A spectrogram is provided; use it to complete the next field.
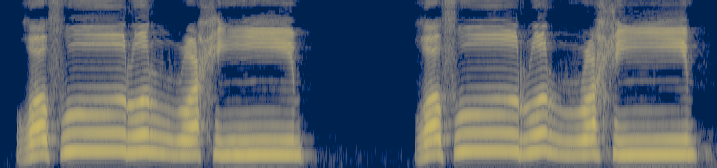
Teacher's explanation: یہاں دیکھیں غفور را کے پر تنوین ہے اور تنوین کے بعد را آ رہا ہے، اور را جو ہے حروف یرملون میں سے ہے، تو یہاں پر ادغام ہوگا اور ہم اسے بنا غننے کے پڑھیں گے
